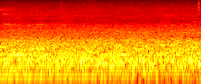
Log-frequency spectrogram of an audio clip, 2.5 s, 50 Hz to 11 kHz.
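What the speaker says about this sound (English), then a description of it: "We are now spending 2 hours on a local train." A local train in Japan rolls along with a steady, dense rumble and faint rhythmic rattling from the carriage, heard continuously from inside.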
